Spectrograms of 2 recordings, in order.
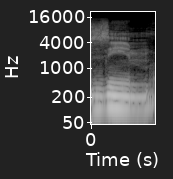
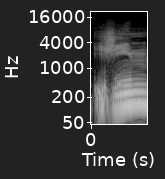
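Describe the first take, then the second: First: The word begins with a Z sound. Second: The word begins with a J sound. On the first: The speaker calls it right. "it's Zim, I think" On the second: The speaker calls it wrong. "We were pronouncing it Jim"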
